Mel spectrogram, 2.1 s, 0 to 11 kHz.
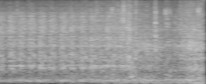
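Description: VAZ-2105 Zhiguli's 1.5-litre carburetted four-cylinder engine being started, warm and without the choke: the starter cranks and the engine catches and runs.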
